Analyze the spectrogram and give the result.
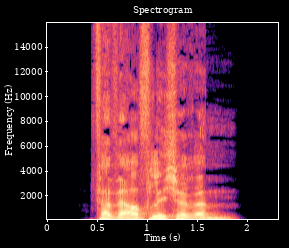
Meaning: strong dative masculine/neuter singular comparative degree of verwerflich
- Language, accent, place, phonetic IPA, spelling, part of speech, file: German, Germany, Berlin, [fɛɐ̯ˈvɛʁflɪçəʁəm], verwerflicherem, adjective, De-verwerflicherem.ogg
